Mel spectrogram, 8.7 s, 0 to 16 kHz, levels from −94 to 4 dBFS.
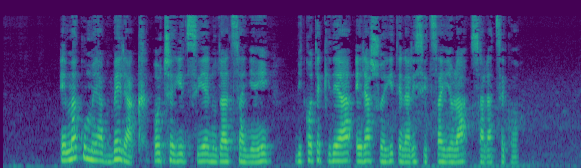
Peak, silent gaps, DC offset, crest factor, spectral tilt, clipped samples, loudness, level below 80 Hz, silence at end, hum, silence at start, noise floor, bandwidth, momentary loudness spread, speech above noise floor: -6 dBFS; none; under 0.1%; 18 dB; -4.5 dB/octave; under 0.1%; -23 LUFS; -52 dBFS; 0.95 s; none; 0.9 s; -56 dBFS; 11.5 kHz; 8 LU; 34 dB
